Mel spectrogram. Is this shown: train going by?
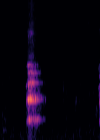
no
